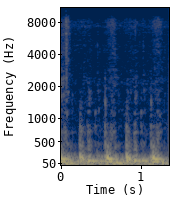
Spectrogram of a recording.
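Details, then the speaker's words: Free car with some play in the steering: dull, low clunks about three times a second, a knocking from loose steering play; owner worries about possible head gasket issues. "you can hear it clunking um it's fun I like it"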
